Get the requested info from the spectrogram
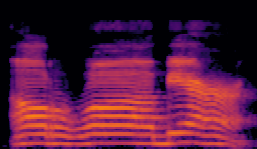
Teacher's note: This ain should pronounce from your middle throat nicely.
